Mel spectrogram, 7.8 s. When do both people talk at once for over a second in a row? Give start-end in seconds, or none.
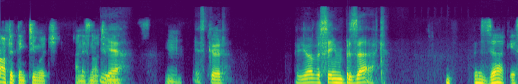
none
